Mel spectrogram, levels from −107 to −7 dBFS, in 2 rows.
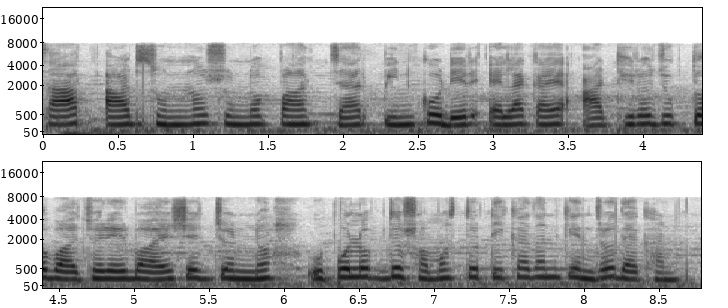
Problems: constant background noise, background conversations at intervals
